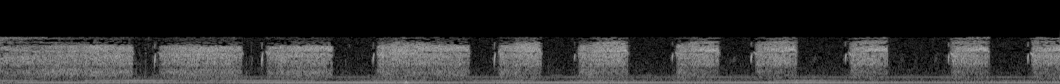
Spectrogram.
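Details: Inside a barn owl nest cavity at Audubon Starr Ranch, California, male exploring and female expecting mating: long, dense run of harsh, wheezing hisses, some lasting over a second, separated by brief gaps, over a low droning hum.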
